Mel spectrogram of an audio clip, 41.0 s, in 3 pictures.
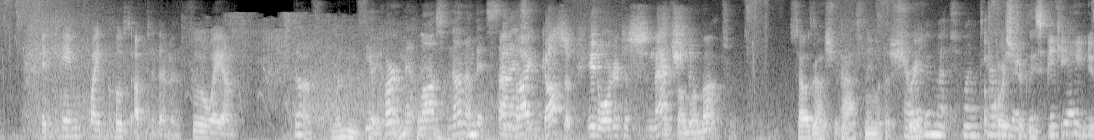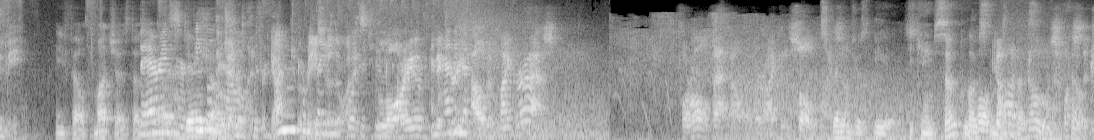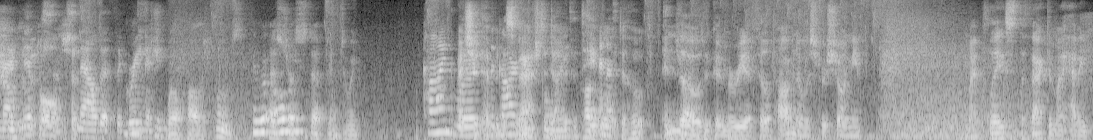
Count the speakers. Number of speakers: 10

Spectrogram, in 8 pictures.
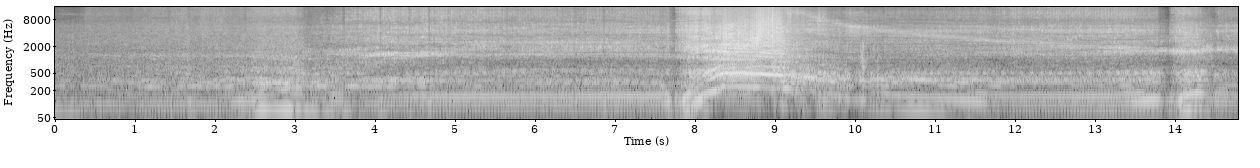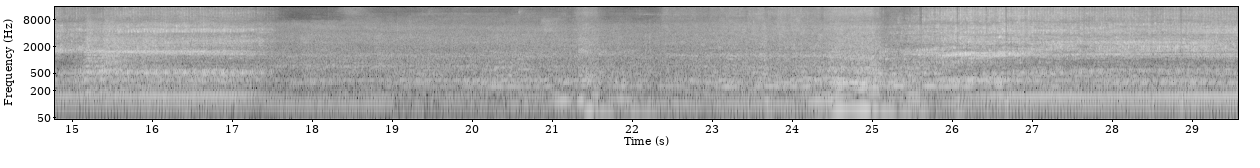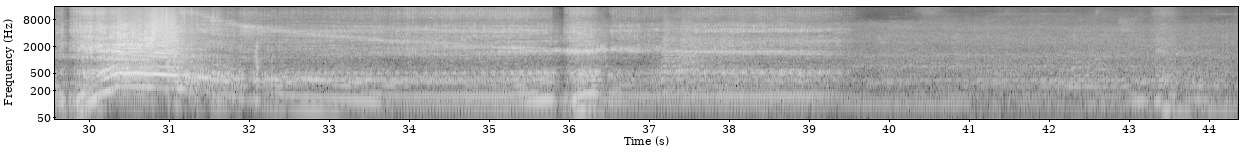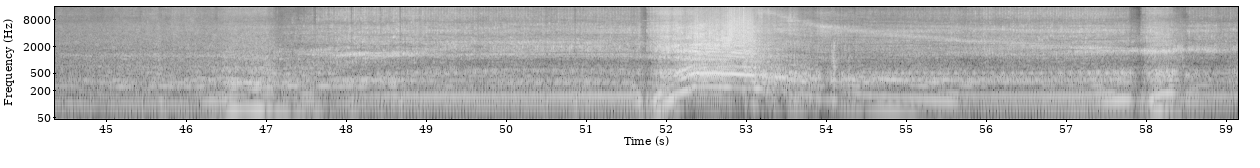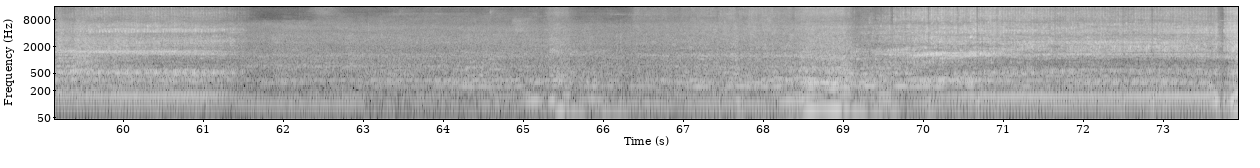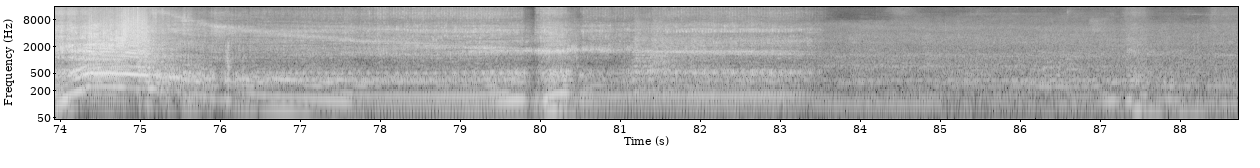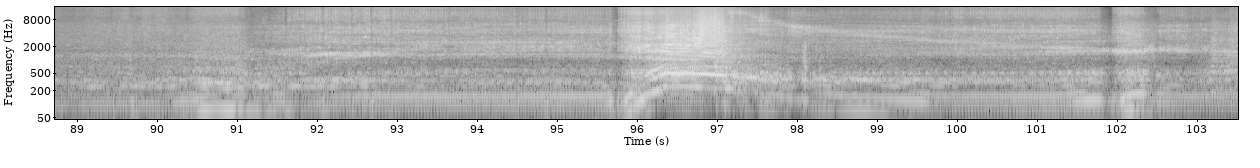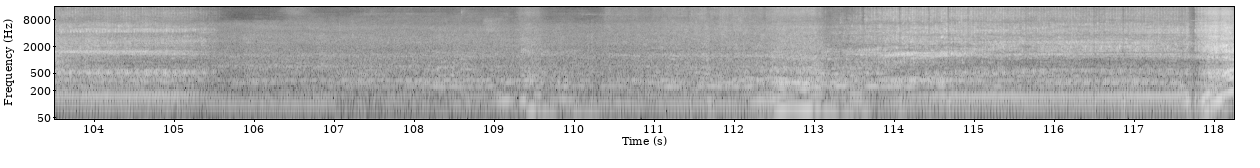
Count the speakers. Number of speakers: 0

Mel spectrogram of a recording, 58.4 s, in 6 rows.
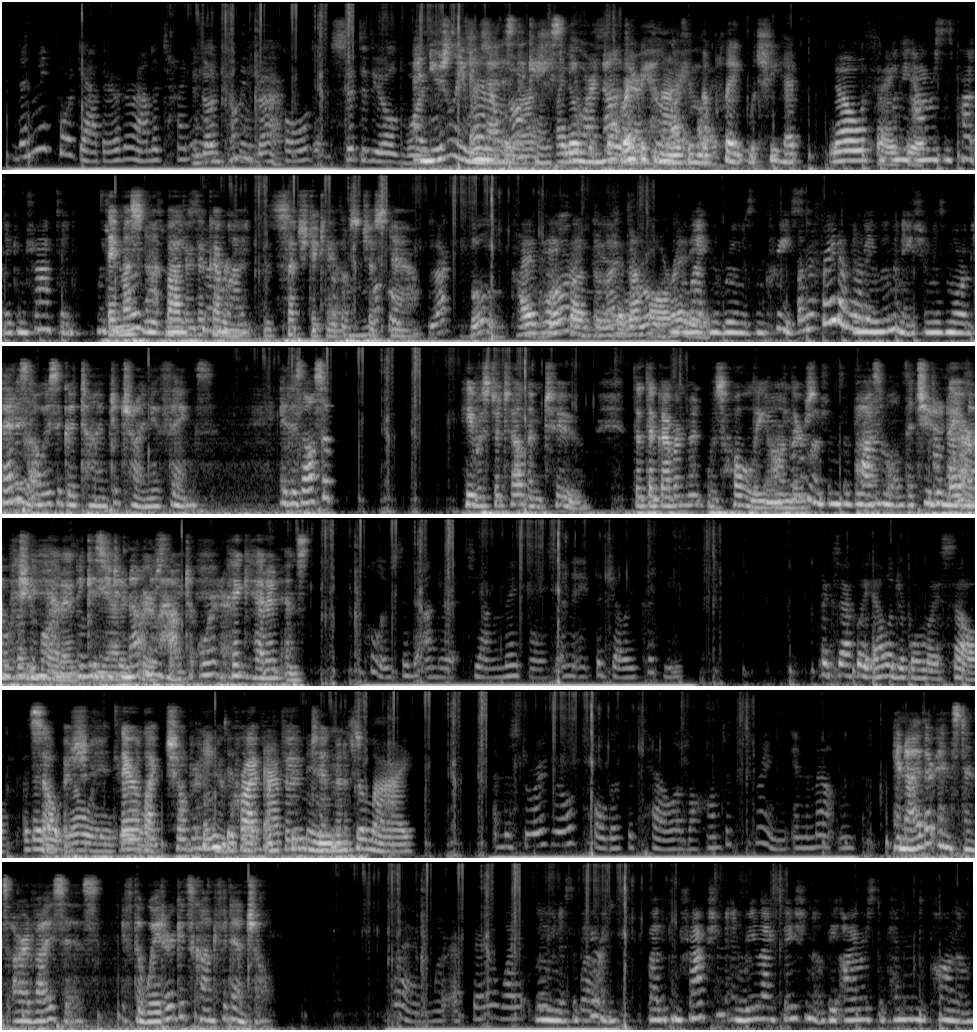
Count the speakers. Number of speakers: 7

